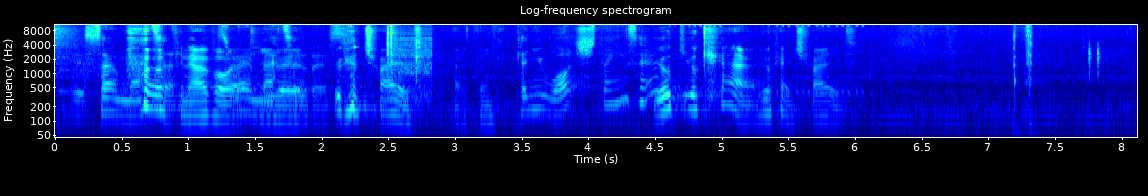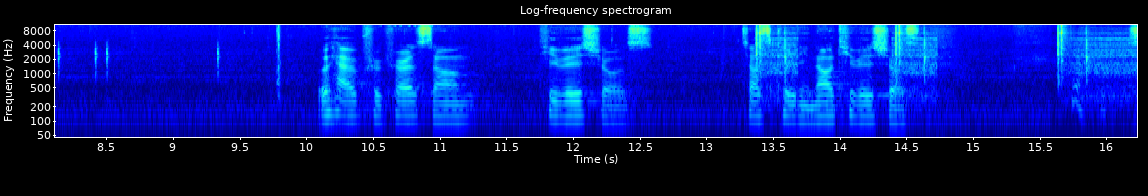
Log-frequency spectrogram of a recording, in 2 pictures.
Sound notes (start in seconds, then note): 2.4 static buzzing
